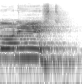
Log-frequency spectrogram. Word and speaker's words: honest: और यहीं पे जैसे हम लोग ऑनेस्ट, HONEST, कौन सा लेटर? कॉन्सोनेंट लेटर है कि नहीं? तो क्या लगाएंगे हम लोग? ए लगेगा? ए लगाएंगे तो गलत हो जाएगा, यहाँ पे एन लगेगा।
